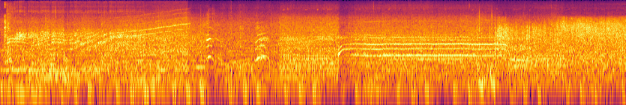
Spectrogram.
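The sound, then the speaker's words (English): A car engine revs hard and climbs in pitch, then settles into a steady, high whine as the car takes off and flies, with loud rushing noise throughout. “What? It's flying?”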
